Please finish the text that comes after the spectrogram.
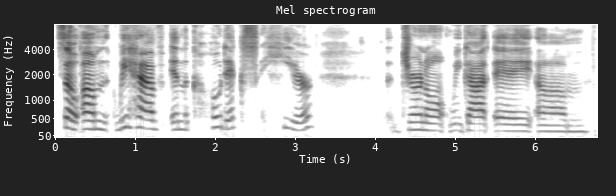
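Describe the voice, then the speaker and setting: A woman giving casual, playful gameplay commentary with animated reactions, now and then reading game text aloud. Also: mid-range voice, very slow, no echo. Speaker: host of a game roleplay channel.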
